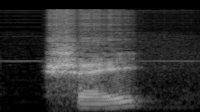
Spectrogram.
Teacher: Try repeating the word for who with this R-flavored sh. 谁 Have you been paying attention to the tone? It's the rising tone.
